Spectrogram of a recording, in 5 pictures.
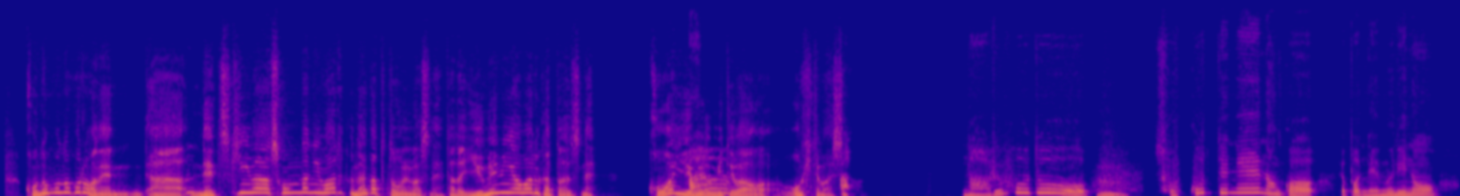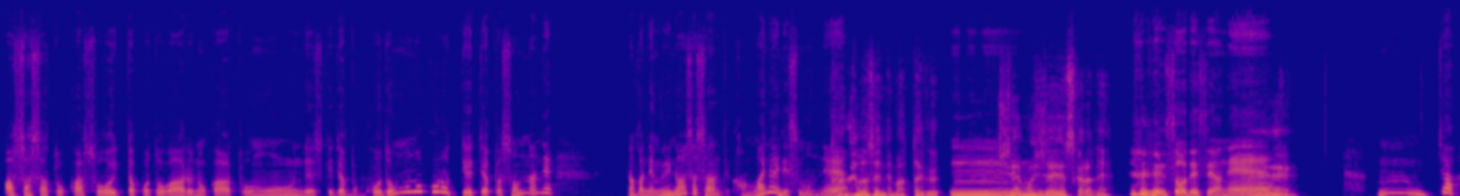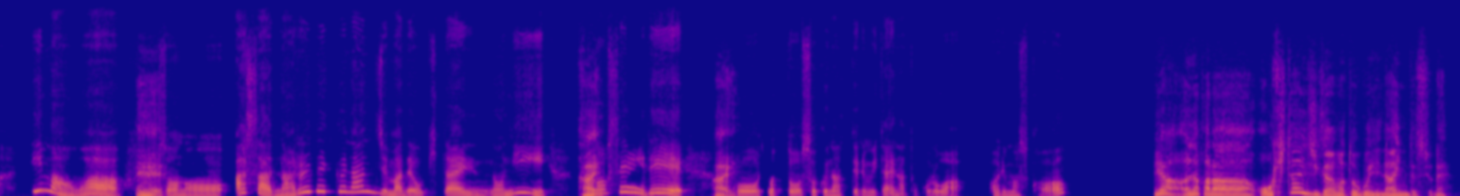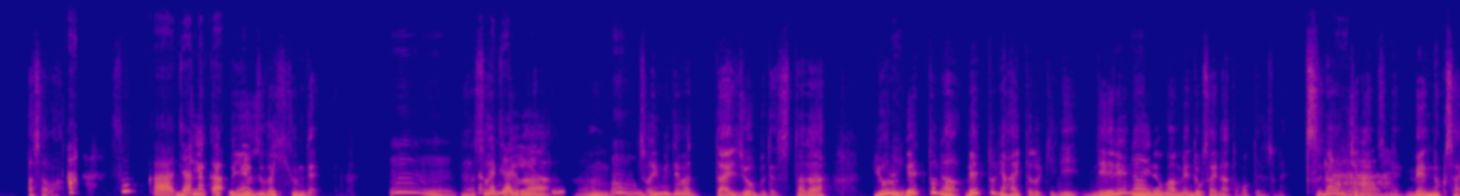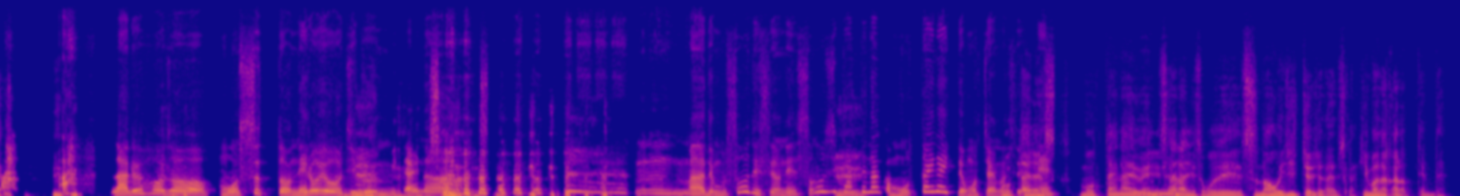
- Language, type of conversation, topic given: Japanese, advice, 夜、寝つきが悪くてなかなか眠れないときはどうすればいいですか？
- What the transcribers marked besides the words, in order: chuckle; "唯一" said as "ゆいつ"; other noise; laugh; laugh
